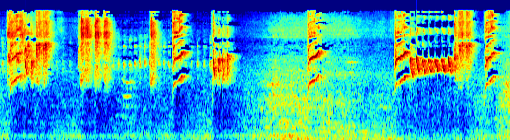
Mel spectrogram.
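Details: Sumatran leafbird, locally cucak cungko, singing energetically: repeated rising whistled sweeps and chattering bursts, ending in a rapid trilled phrase, with a constant low hum beneath.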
